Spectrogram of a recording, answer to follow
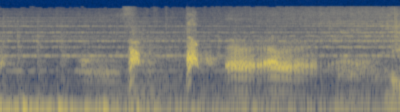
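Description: Ominous film score with a heavy low rumble that fades out during the first two seconds. Short sharp sounds cut in over it near the start and again at about one and a half and two seconds.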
